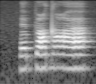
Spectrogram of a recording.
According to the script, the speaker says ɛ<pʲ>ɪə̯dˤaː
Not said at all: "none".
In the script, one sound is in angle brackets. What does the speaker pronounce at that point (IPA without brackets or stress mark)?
p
